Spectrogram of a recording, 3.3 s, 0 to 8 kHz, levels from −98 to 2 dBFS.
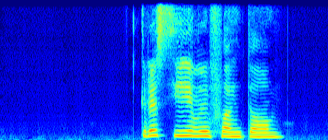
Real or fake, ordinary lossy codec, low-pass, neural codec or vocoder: fake; none; none; codec, 16 kHz, 1 kbps, FreqCodec, larger model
